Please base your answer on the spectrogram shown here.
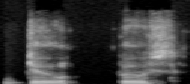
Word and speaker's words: Dubus: I know a family with the same exact spelling in America, and they do pronounce it Dubus, but you said you pronounce it Dubus, Dubus? as the original Dubus, as the original French.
